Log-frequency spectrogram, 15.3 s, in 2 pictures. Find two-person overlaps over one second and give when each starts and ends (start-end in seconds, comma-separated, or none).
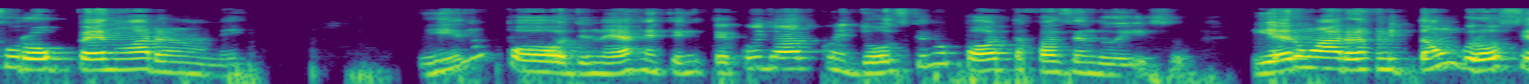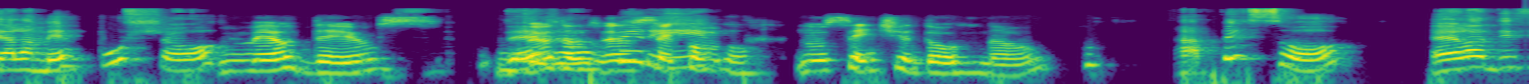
10.1-11.6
